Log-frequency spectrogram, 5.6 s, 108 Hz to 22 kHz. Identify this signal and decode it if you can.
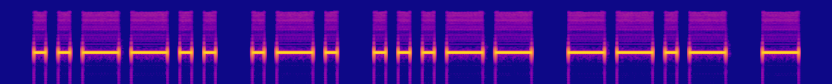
Morse code, heard as a keyed tone, about 15 wpm, 800 Hz. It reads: ?R3QT
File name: morse mp3 / revision12-vitesse 14 mots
